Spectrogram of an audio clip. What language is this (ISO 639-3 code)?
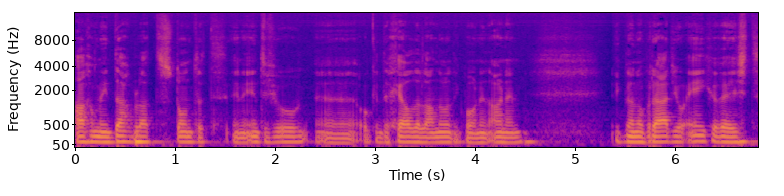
nld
